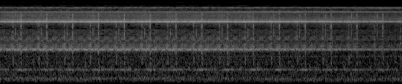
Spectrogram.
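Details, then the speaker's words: Ancheer e-bike hub motor after about 350 miles, with grinding on hills, spinning unloaded: a crisp tick about four times a second over a high electric whine. Owner suspects it is part of the problem; pressing on the circuit board stops it. "I noticed that at some point it it frequently makes like a clicking noise repeatedly repeated clicking noise and maybe that's like something a part of the problem"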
